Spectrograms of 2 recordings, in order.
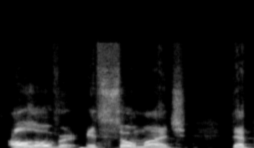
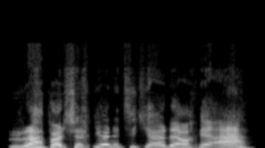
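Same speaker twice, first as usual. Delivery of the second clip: high, fast indignant yell; angry shout; 6 semitones higher, much faster than usual. Retold or imitated. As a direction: demand it furiously. Acting angry comment, shouted.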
